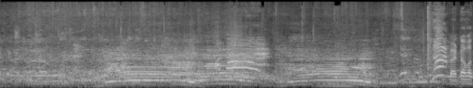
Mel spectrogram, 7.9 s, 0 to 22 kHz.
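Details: At Ambari cattle market in Dinajpur, Bangladesh, on March 6, 2026, cows with calves give long arched harmonic moos, two strong calls about two seconds each, with other cattle and crowd murmur behind.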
